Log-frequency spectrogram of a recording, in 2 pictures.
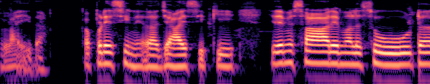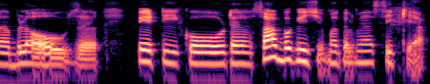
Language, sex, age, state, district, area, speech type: Dogri, female, 45-60, Jammu and Kashmir, Jammu, urban, spontaneous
